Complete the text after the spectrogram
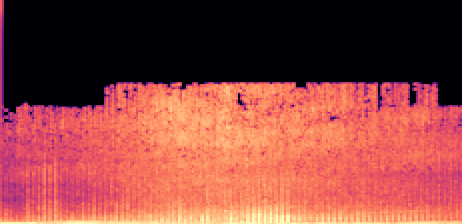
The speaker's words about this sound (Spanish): estaba trabajando en la calle Azoque, frente al Hotel Corona de Aragón, cuando escuchó las aspas del helicóptero.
